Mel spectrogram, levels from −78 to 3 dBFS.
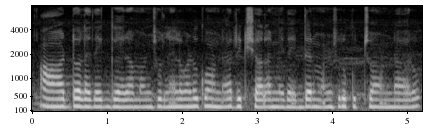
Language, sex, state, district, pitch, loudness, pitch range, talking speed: Telugu, female, Telangana, Hyderabad, 205 Hz, -17 LUFS, 200-215 Hz, 115 wpm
